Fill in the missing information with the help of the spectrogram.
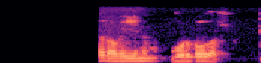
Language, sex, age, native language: Icelandic, male, 40-49, Icelandic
